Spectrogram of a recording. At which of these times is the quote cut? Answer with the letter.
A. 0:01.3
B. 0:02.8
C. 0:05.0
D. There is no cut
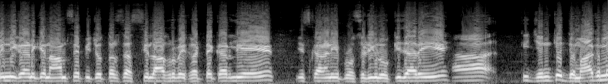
C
